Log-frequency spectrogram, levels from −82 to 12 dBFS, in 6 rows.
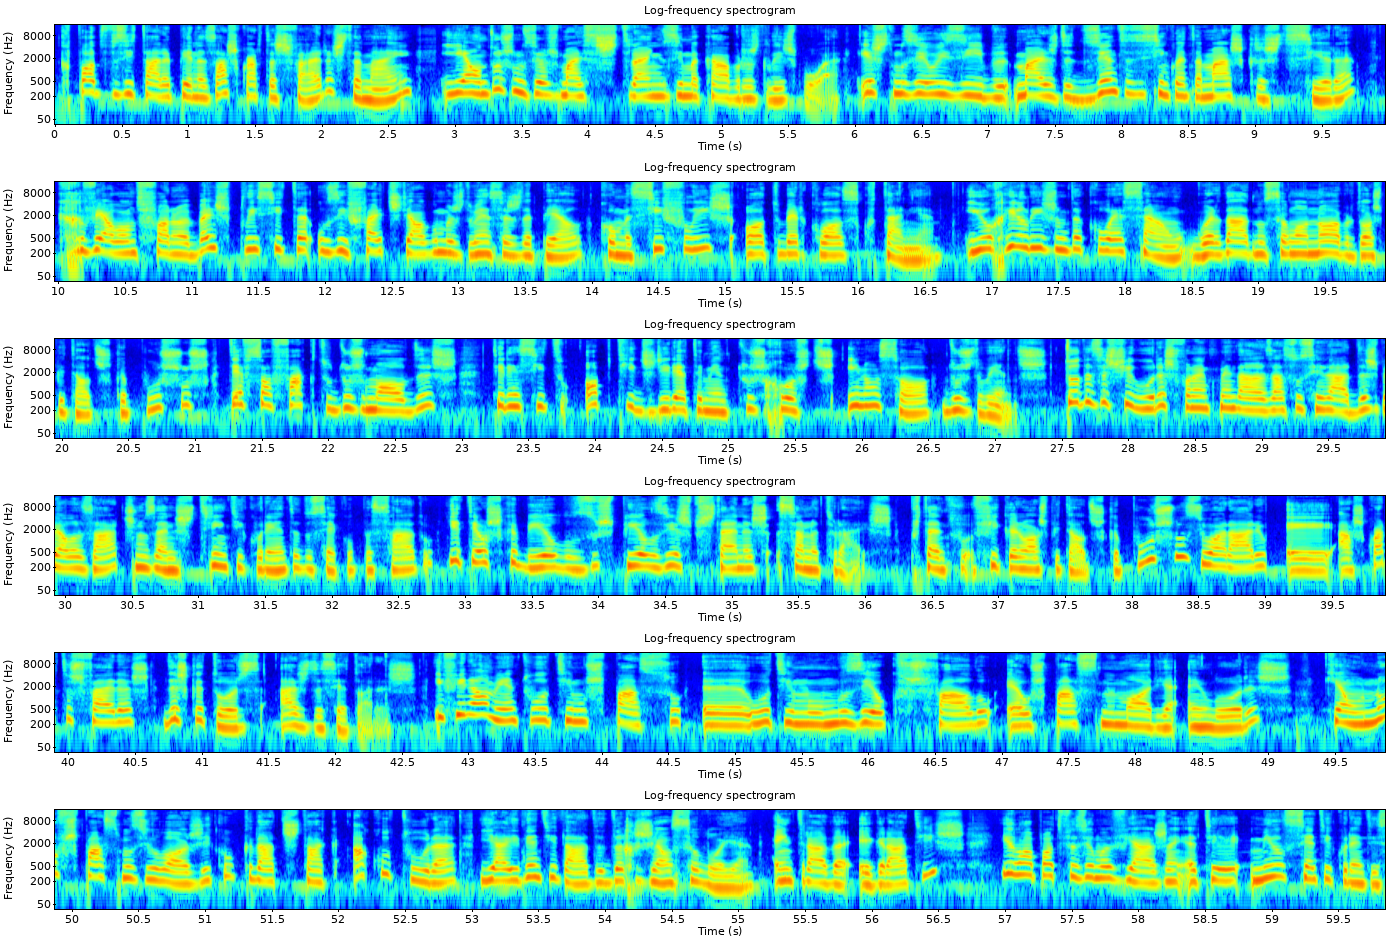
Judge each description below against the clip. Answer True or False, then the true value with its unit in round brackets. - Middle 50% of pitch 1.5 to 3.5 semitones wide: False (4.7 semitones)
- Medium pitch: False (205 Hz)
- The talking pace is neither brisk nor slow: True (170 wpm)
